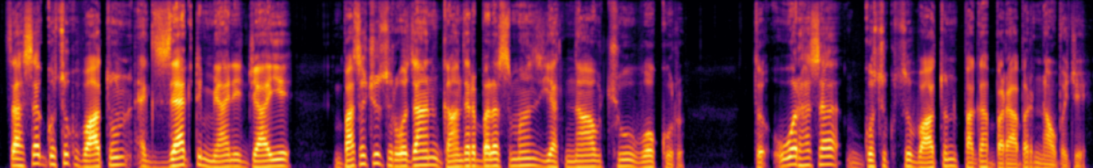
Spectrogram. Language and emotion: Kashmiri, neutral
